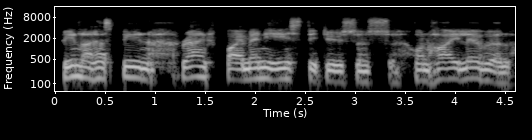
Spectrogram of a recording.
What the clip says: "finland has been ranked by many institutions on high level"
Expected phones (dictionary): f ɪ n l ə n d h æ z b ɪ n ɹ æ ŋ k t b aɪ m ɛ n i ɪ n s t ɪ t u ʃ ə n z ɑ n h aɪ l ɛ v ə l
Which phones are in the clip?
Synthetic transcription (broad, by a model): f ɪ n l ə n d h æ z b ɪ n ɹ æ ŋ k t b aɪ m ɛ n i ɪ n s t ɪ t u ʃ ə n s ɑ n h aɪ l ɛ v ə l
